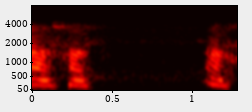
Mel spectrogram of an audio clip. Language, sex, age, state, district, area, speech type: Malayalam, female, 45-60, Kerala, Alappuzha, urban, conversation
